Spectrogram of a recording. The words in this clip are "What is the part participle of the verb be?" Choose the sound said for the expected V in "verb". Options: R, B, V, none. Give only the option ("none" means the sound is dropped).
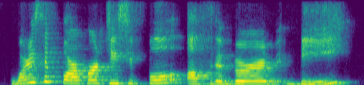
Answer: B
